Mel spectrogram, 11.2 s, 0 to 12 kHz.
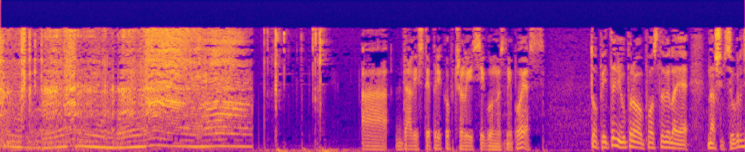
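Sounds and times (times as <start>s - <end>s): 
car engine starting and revving after key turned in ignition: 0.0s - 3.8s
speech: 6.0s - 11.1s.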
